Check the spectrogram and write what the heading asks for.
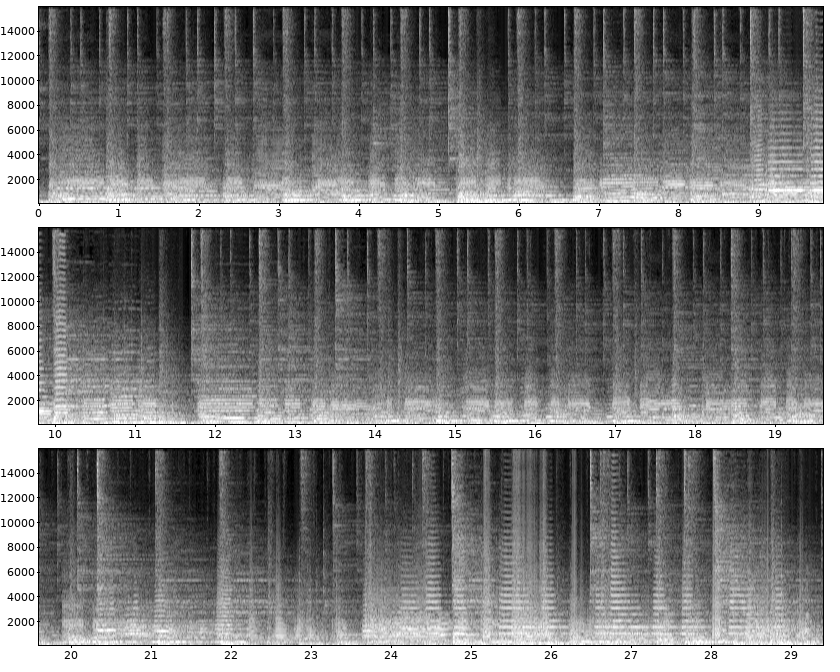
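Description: A school jazz band playing live: saxophones, trumpets and trombone carry the tune over electric guitar, bass guitar and a drum kit striking a steady beat.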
